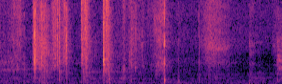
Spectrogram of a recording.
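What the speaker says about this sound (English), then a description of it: "Let me shuffle one more." Tarot cards being shuffled by hand during a reading, a series of soft papery riffles and snaps in irregular bursts, close and fairly quiet with no talking over them.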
